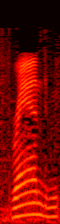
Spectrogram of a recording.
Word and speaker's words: Brandmeier: This is Colin Jost, and you're listening to Brandmeier. I think I'm pronouncing that correctly. My German heritage is failing me. – That is correct, Colin Jost.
